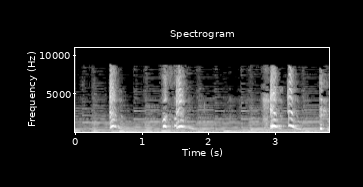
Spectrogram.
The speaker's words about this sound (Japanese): こんなシャラ臭い咳払いでさ、何が取れんの？ なんか子犬が泣いてるみたいな感じ。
